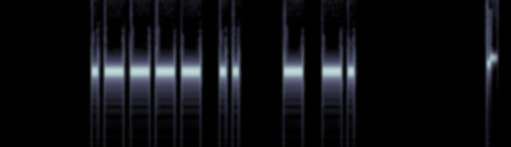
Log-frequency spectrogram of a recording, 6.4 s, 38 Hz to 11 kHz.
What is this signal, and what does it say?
Morse code, heard as a keyed tone, about 15 wpm, 700 Hz. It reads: 1I TN
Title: Winter Field Day Exchanges 15wpm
